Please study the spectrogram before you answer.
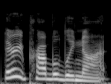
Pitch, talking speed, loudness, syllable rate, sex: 235 Hz, 160 wpm, -15 LUFS, 5.7 syllables/s, female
